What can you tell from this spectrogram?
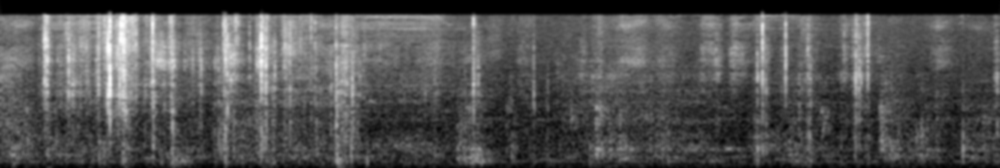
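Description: Quiet, irregular rustling and crinkling in short clusters as trading cards and foil pack wrappers are handled.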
